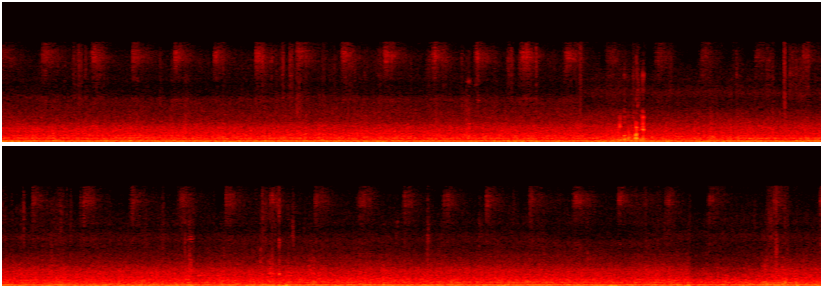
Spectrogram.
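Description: A steady background hum and hiss, with a brief faint voice about six seconds in.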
